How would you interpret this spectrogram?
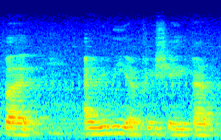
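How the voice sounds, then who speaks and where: A young woman from Ghana, raised in Zimbabwe, answering interview questions in a relaxed way and laughing easily. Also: fairly low pitch, normal speed, background noise. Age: young adult. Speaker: student guest. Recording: echoey room, mic at a distance.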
